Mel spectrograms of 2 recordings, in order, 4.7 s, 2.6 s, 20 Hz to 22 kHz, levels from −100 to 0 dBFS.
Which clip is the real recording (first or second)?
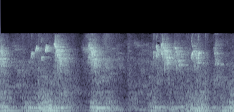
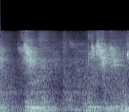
first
